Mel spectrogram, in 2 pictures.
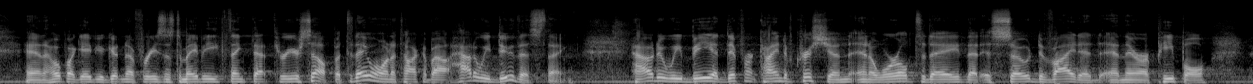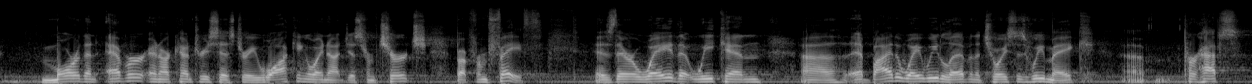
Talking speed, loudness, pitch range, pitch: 205 wpm, -24 LUFS, 115-130 Hz, 120 Hz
